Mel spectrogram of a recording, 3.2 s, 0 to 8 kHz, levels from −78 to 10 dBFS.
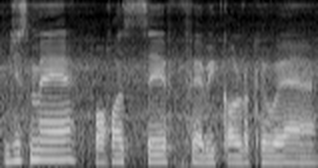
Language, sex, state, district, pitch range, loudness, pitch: Hindi, male, Bihar, West Champaran, 115-150 Hz, -14 LUFS, 125 Hz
